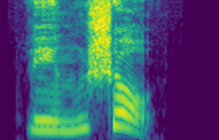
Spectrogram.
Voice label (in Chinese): "零售", Chinese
